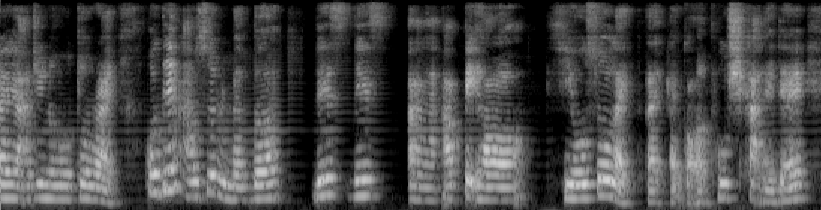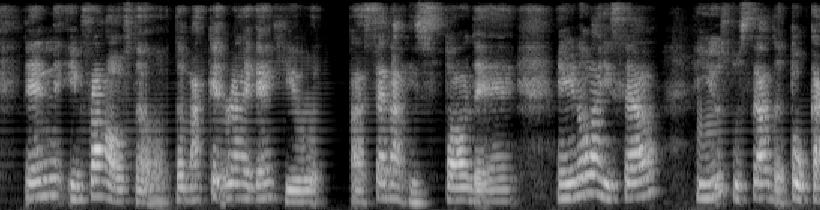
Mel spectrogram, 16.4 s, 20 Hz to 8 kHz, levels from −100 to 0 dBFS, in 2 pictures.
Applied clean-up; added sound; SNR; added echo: neural mask model DeepFilterNet 3.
